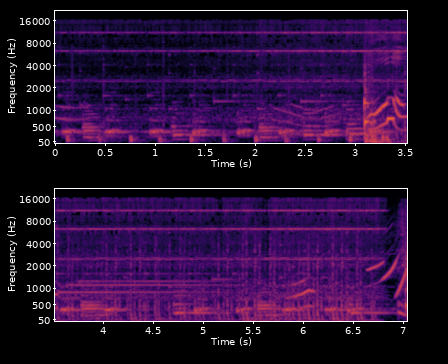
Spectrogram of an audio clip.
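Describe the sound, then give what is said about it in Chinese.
An alarm clock goes off loudly, a steady rattling ring that starts abruptly after a few seconds of rhythmic ticking and bouncy tones, then keeps going to the end. “如果凯特需要起床去关闹钟的话，那他肯定会醒的。”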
